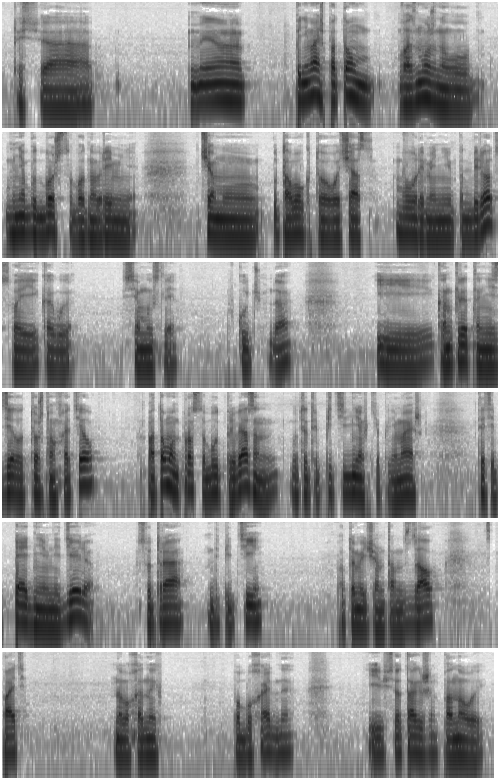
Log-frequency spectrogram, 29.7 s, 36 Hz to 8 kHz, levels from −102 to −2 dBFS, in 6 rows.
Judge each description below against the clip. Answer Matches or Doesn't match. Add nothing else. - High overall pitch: Doesn't match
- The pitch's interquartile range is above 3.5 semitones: Doesn't match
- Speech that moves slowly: Doesn't match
